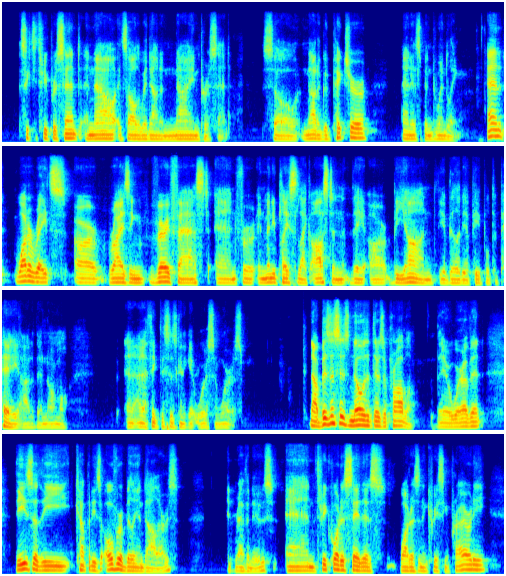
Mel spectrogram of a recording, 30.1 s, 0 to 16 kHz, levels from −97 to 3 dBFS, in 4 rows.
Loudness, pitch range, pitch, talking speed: -23 LUFS, 95-115 Hz, 100 Hz, 175 wpm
